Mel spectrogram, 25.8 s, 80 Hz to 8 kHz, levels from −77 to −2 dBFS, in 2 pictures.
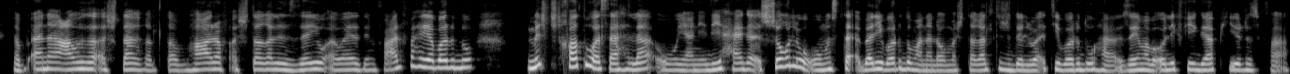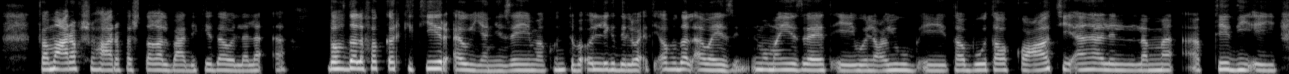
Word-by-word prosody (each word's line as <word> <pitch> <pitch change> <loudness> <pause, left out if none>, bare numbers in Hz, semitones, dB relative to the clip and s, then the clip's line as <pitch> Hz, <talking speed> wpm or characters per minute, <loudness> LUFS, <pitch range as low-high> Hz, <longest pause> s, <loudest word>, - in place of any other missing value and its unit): طَب، 185 +1 -4
أنا 220 0 +1
عاوزة 225 +1 +2
أشتغل، 200 -2 -3
طَب، 185 0 -6
هاعرف 215 +2 0
أشتغل 210 0 -2
إزاي 200 +2 0
وأوازن؟ 195 -1 -4
فعارفة، 275 - -3
هي 275 -2 +5
برضه 265 +1 +2 0.6
مش 305 +9 +4
خطوة 295 -3 +4
سهلة 210 +1 0
ويعني، 185 -1 -4
دي 210 +4 +2
حاجة، 210 -2 -1
الشغل 300 +2 +2
ومستقبلي 210 -1 +1
برضه، 210 +2 0
ما 195 - -1
أنا 180 0 -3
لو 175 0 -4
ما 175 - -6
اشتغلتش 190 +3 -4
دلوقتي، 185 +3 -2
برضه، 200 +1 0
ه 170 -2 -4
زي 185 +3 0
ما 195 -1 +1
باقول 190 +2 -1
لِك 210 - 0
في 205 -2 -2
gap 195 +1 +1 0.2
years، 195 -1 -2
ف - - -12 0.5
فما 215 +1 +4
أعرفش، 220 +1 +4
هاعرف 195 -1 -1
أشتغل 195 0 -1
بعد 180 -1 -3
كده 190 0 -2
والّا 175 -1 -1
لأ. 185 +5 -6 0.4
بافضل 230 +1 +7
أفكِّر 235 0 +1
كتير 235 +2 +3
أوي 195 -3 +1
يعني، 170 0 -4
زي 185 +2 -1
ما 175 -1 -3
كنت 200 +1 -3
باقول 205 +3 0
لِك 205 - +1
دلوقتي، 190 +1 -2
أفضل 215 0 +1
أوازن، 190 +3 -1
المميزات 200 -2 +2
إيه 180 -1 -2
والعيوب 180 +1 -1
إيه. 175 -1 -4
طَب، 185 -1 -2
وتوقعاتي 195 +1 0
أنا 205 0 +1
ل 190 -1 -1
لمّا 190 +1 0
أبتدي 200 0 0
إيه؟ 180 -1 -2
200 Hz, 160 wpm, -24 LUFS, 185-215 Hz, 0.6 s, بافضل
